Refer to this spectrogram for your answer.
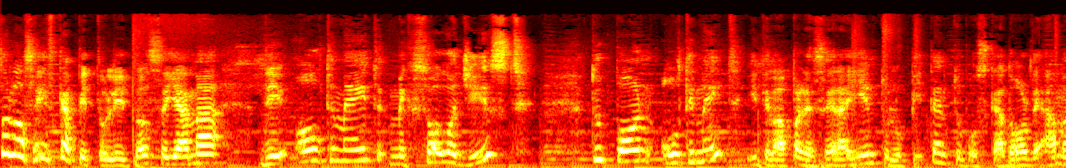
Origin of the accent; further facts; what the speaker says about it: Mexico; Yo creo que es nuestra obligación como mexicanos ofrecer nuestra solidaridad.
